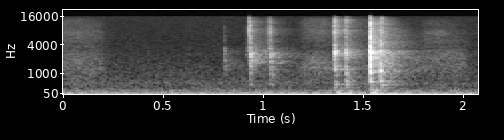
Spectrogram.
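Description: Computer keyboard typing: a few sharp keystrokes bunched together between about one and one and a half seconds in, with quiet before them.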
